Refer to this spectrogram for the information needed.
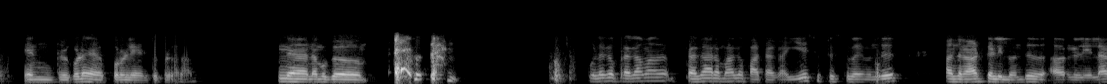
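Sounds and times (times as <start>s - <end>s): man coughing over telephone: 3.9s - 4.6s.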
